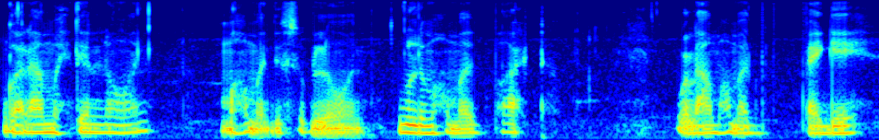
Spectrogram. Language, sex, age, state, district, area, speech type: Kashmiri, female, 18-30, Jammu and Kashmir, Kulgam, rural, spontaneous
